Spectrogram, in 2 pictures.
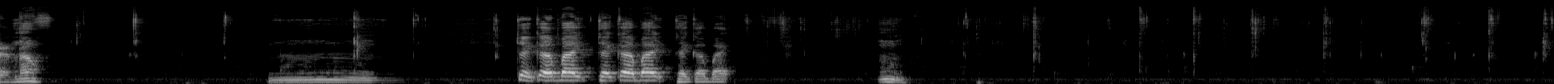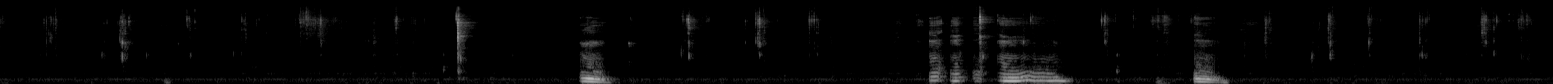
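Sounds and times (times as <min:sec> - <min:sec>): person chewing sandwich: 0:00.6 - 0:05.2, 0:07.3 - 0:31.0.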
